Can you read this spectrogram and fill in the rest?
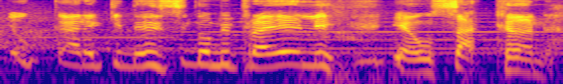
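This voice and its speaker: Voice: mid-range voice, moderate pace, fairly bright tone, faint music behind, lightly acted. An actor voicing a brash, mocking young male anime hothead in a parody debate, taunting and exclamatory. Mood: mocking, dramatic.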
